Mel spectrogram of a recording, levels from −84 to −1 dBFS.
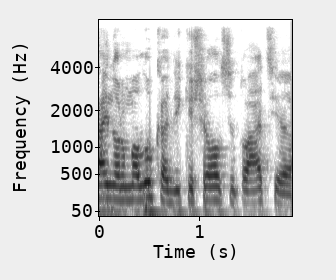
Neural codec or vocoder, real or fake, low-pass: none; real; 7.2 kHz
